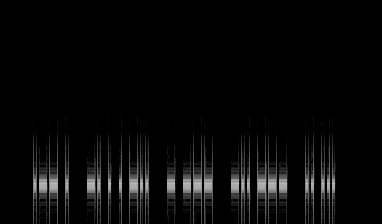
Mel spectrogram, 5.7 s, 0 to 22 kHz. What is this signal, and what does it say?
Morse code, heard as a keyed tone, about 30 wpm, 700 Hz. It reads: WE NEED TO DO IS
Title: Sets of 5 Words Encore2 30wpm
